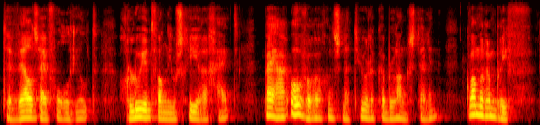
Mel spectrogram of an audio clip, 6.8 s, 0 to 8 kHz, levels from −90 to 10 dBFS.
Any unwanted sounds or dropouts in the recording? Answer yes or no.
no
